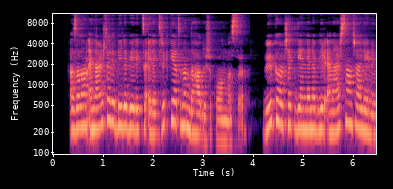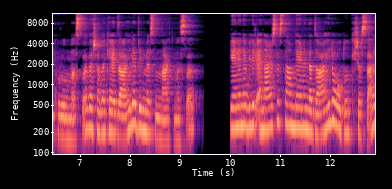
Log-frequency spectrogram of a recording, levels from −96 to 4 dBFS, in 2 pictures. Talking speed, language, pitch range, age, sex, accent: 125 wpm, Turkish, 185-250 Hz, 10-29, female, native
